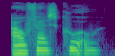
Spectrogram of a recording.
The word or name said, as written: affaldskurv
